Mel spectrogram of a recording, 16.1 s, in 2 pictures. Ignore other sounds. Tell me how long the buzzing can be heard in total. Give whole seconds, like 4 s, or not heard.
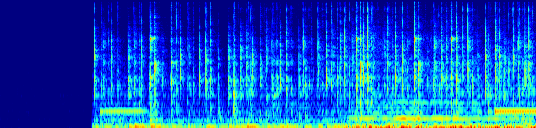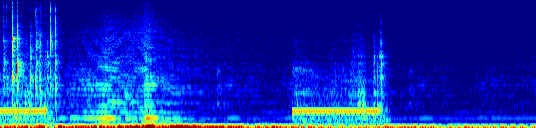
11 s.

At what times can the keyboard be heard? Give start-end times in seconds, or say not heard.
1.4-8.9.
